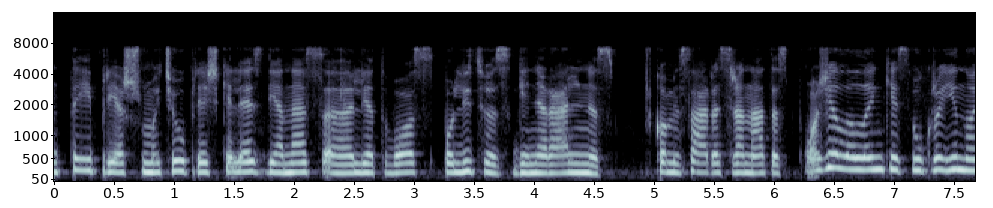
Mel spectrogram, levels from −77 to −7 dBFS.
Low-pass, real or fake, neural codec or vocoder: 7.2 kHz; real; none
